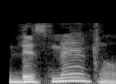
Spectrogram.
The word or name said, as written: dismantler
